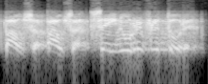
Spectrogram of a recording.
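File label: Italian searchlite mood low, speech; War Thunder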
